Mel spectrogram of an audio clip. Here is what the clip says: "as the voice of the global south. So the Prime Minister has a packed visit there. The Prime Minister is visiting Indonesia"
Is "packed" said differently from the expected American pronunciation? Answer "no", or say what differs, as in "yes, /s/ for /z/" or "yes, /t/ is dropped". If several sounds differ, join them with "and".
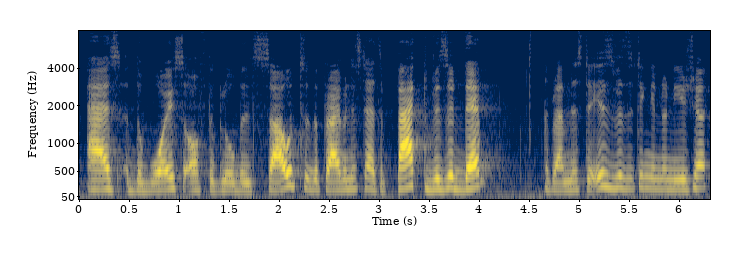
no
